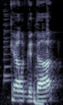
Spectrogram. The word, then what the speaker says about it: Gal Gadot: Gal Gadot? – Is that how you say it? – Yeah. – Man, I've been saying it wrong this whole time.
